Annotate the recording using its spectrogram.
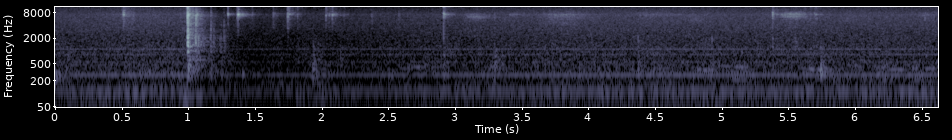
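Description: A small metal tool clicks and scrapes against a metal part.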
